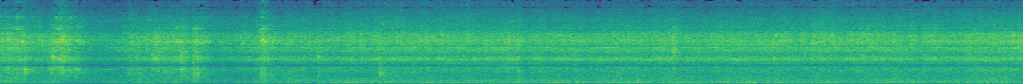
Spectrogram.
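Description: Freight train running at speed, heard from the end platform of a covered hopper car: a loud, steady rumble and rattle of steel wheels on rail with a few steady ringing tones through it. There are several sharp metallic clanks in the first three seconds.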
